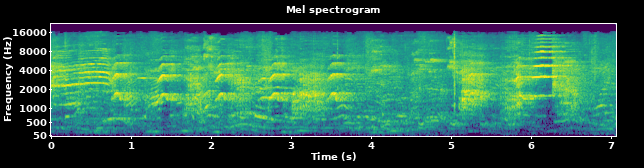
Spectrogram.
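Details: Blue-and-gold macaws kept at Mysore Zoo imitate human speech with clipped, whiny harmonic notes in loose runs, nearly one per second, while visitors talk continuously in the background.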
